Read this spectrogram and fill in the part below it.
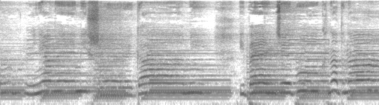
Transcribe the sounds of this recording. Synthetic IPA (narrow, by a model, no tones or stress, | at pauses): ɲamɪmʲiʂɛɾɛɡamʲi | ibɛɲd͡ʑɛbujknad̪na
